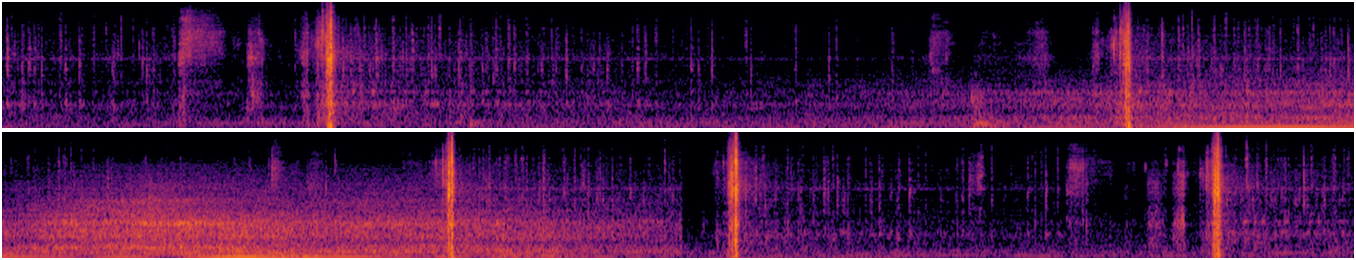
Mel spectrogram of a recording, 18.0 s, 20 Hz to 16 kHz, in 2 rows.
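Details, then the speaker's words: Mercedes-Benz W124 E220 M111 alternator turned slowly by hand with belt removed gives a dry, gritty rumble with clicks: worn alternator bearing, not heard while running; alternator sent for rebuild. "Bien que je n'aie entendu aucun bruit lorsque le véhicule tournait, j'ai remarqué ce bruit de"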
